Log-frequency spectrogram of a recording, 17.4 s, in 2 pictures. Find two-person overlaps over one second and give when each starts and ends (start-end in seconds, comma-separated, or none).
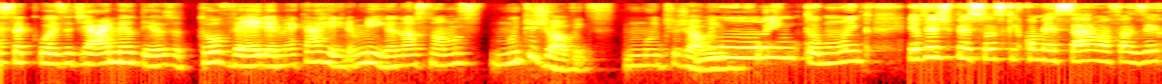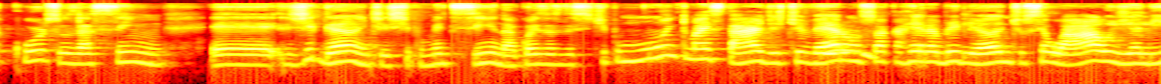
none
